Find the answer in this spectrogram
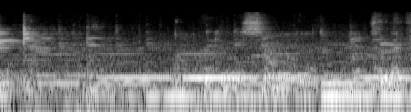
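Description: Acoustic guitar strummed, its chords left ringing between strokes.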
